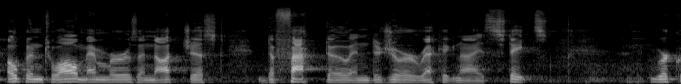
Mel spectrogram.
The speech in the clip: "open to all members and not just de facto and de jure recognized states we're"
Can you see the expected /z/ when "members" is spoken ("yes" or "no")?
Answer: yes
